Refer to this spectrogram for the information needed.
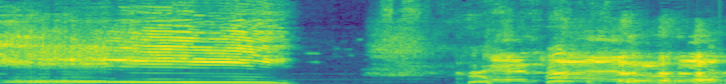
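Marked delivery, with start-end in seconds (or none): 0.0-1.1 put-on long, very high-pitched, drawn-out startled shriek. Retelling how a wife screams one letter at a bug: imitating wife's scream. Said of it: "and she screamed".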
